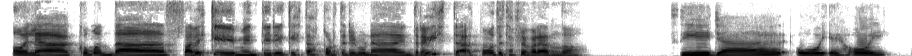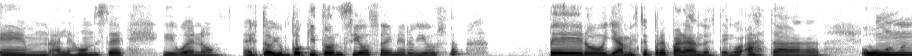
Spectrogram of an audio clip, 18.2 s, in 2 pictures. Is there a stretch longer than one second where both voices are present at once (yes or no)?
no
